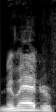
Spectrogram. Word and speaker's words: New Madrid: I guess you say that New Madrid. I keep pronouncing it wrong. New Madrid Fault.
